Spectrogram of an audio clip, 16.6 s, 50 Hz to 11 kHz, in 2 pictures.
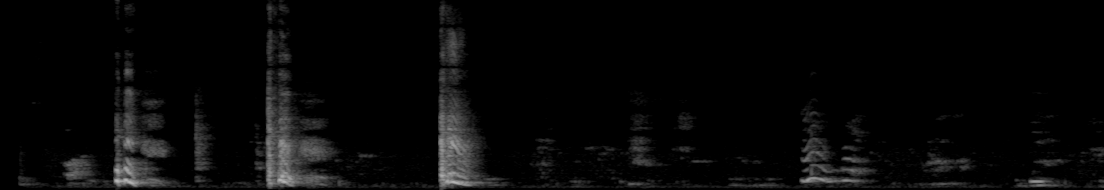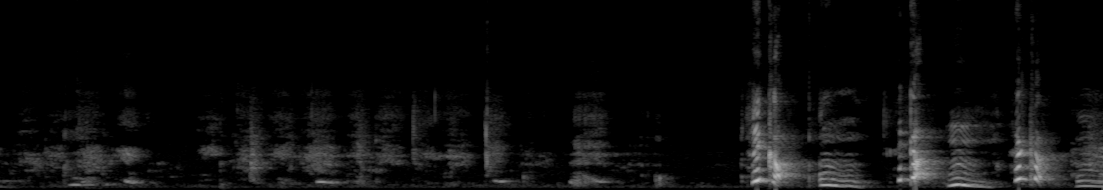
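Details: Voluntary fake cough in an almost 5-month-old teething boy: short, dry, deliberate coughs in clusters with soft cooing between, starting when his father got home; an attention-seeking cough, not illness.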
